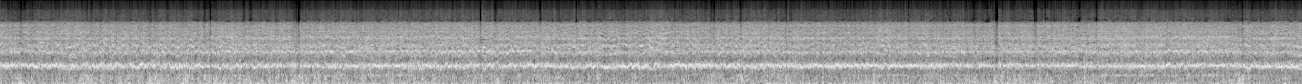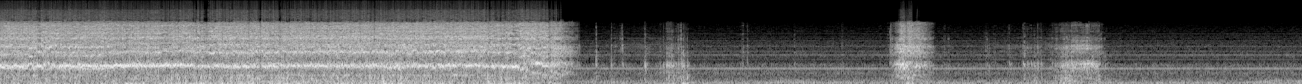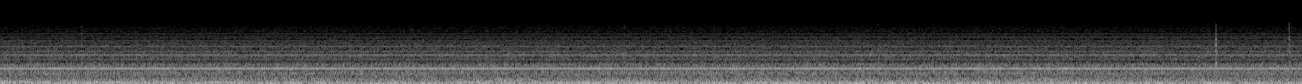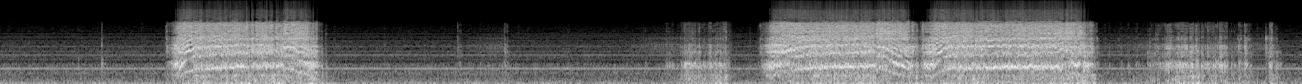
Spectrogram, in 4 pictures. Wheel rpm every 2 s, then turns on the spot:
220, 220, 220, 220, 230, 230, 220, 230, 220, 30, 0, 10, 0, 0, 0, 0, 0, 0, 0, 0, 80, 20, 0, 100, 140, 10.
40-44 50-52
